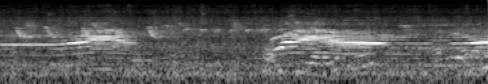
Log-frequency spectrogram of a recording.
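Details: Cat in a territorial fight, yowling in drawn-out, wavering wails with rich harmonics. A shorter rising wail comes first, and a long, loud yowl that rises and then falls follows midway, over low background hum.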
